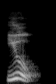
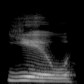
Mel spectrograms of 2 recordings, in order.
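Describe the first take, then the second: First: The letter name is cut off short. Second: The letter name is drawn out longer. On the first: The speaker calls it wrong. "U 이렇게 끝나는 것보다는" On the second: The speaker calls it right. "조금 길게"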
